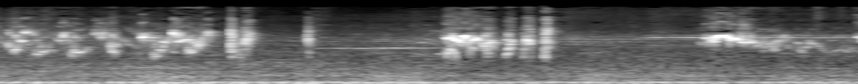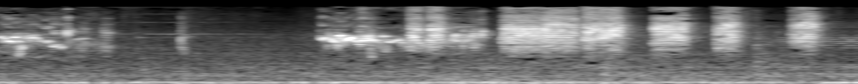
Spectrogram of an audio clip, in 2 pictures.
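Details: Budgerigars mating: scattered bursts of scratchy warbles and chirps with brief pauses between them, ending in a run of rough, repeated squawks over a low background hum.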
